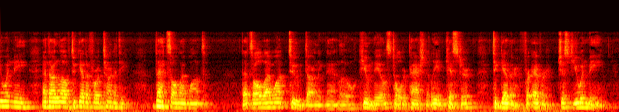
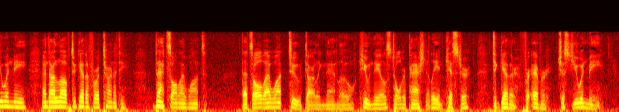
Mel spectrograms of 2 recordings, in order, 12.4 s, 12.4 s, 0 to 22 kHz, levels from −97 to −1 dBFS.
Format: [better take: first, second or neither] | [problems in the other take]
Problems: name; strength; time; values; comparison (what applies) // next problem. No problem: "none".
second | room echo; dies away in 0.6 s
